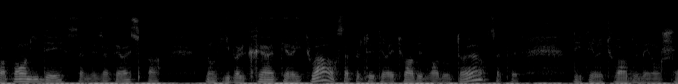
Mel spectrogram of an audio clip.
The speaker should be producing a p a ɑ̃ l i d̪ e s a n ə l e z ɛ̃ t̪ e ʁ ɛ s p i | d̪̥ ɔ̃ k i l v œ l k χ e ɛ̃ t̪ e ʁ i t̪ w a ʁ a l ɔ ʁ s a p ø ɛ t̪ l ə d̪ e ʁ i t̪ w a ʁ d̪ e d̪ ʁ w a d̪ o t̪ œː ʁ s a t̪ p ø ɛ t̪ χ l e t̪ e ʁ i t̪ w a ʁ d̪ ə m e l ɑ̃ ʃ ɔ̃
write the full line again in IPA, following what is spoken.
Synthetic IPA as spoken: a p a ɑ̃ l i d̪ e s a n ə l e z ɛ̃ t̪ e ʁ ɛ s p a | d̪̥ ɔ̃ k i l v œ l k χ e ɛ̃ t̪ e ʁ i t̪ w a ʁ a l ɔ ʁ s a p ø ɛ t̪ l ə t̪ e ʁ i t̪ w a ʁ d̪ e d̪ ʁ w a d̪ o t̪ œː ʁ s a p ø ɛ t̪ χ l e t̪ e ʁ i t̪ w a ʁ d̪ ə m e l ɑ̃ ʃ ɔ̃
